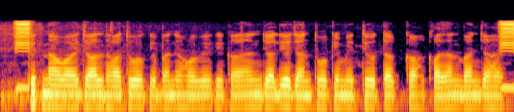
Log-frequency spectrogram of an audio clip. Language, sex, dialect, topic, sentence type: Magahi, male, Central/Standard, agriculture, statement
